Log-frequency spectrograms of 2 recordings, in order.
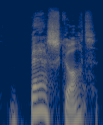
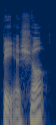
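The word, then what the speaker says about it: Beerschot: head coach from um bear scott is what i've seen is how it's pronounced i don't want to say be a shot but it's best scott um how's that been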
